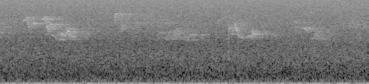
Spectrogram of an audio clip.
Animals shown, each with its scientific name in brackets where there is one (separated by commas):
Red-eyed Vireo (Vireo olivaceus)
